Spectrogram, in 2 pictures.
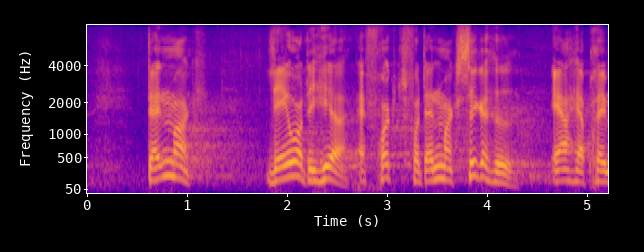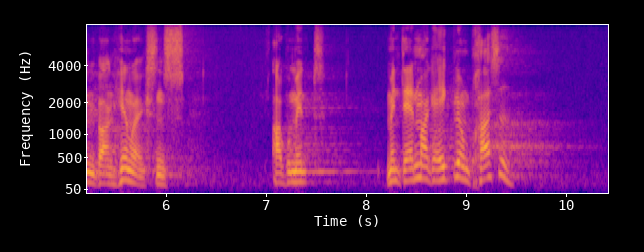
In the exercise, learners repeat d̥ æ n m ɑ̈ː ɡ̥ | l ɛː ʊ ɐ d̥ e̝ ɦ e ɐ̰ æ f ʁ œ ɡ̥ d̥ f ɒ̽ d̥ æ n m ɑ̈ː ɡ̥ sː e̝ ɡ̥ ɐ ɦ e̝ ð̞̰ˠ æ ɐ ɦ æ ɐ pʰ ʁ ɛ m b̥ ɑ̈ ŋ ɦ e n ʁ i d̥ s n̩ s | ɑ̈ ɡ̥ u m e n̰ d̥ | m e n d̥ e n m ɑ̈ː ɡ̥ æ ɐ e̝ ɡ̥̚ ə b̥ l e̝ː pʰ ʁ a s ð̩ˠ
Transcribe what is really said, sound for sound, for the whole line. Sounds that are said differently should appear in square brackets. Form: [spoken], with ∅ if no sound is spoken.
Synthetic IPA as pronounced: d̥ æ n m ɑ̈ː ɡ̥ | l ɛː ʊ ɐ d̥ e̝ ɦ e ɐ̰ æ f ʁ œ ɡ̥ d̥ f ɒ̽ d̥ æ n m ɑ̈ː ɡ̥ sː e̝ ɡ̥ ɐ ɦ e̝ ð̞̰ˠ æ ɐ ɦ æ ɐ pʰ ʁ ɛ m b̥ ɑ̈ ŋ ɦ e n ʁ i [ɡ̥] s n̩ s | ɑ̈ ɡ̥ u m e n̰ d̥ | m e n d̥ [æ] n m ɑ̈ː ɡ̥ æ ɐ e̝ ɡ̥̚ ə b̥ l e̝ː pʰ ʁ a s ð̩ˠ

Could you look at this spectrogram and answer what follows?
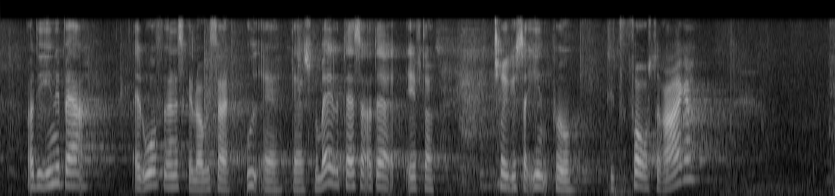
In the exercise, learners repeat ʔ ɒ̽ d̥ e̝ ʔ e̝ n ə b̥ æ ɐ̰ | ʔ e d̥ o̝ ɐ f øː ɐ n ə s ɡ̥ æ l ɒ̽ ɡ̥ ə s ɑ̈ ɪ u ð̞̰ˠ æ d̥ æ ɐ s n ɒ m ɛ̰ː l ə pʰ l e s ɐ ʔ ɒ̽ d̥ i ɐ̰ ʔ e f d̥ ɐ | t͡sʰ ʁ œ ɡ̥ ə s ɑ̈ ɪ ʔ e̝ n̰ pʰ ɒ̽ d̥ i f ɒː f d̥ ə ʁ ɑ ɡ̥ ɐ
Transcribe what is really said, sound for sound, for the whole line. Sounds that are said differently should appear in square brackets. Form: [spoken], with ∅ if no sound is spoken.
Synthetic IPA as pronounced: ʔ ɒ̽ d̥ e̝ [∅] e̝ n ə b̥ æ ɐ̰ | ʔ [æ] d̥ o̝ ɐ f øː ɐ n ə s ɡ̥ æ l ɒ̽ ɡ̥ ə s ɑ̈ ɪ u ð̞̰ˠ æ d̥ æ ɐ s n ɒ m ɛ̰ː l ə pʰ l [æ] s ɐ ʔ ɒ̽ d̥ [æ] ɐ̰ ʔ e f d̥ ɐ | t͡sʰ ʁ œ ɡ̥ ə s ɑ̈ ɪ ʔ e̝ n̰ pʰ ɒ̽ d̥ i f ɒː [s] d̥ ə ʁ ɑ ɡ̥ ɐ

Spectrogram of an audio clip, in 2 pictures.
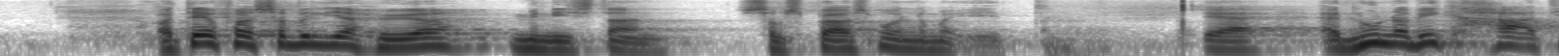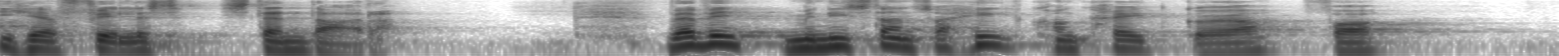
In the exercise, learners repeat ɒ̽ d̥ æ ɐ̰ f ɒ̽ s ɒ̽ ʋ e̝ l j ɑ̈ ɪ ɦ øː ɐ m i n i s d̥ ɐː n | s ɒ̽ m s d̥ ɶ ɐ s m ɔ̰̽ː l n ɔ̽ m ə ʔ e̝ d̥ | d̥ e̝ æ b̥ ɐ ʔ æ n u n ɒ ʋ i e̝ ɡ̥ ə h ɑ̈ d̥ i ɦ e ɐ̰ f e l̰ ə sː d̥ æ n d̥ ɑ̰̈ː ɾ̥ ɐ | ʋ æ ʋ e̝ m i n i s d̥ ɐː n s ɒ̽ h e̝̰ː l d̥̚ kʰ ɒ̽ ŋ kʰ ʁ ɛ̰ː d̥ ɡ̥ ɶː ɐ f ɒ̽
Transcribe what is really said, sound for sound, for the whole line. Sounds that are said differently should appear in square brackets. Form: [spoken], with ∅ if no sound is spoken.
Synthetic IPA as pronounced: ɒ̽ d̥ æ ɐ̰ f ɒ̽ s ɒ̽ ʋ e̝ l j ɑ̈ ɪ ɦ øː ɐ m i n i s d̥ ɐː n | s ɒ̽ m s [b̥] ɶ ɐ s m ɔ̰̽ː l n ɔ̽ m [ɐ] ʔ e̝ d̥ | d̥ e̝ æ [∅] ɐ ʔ æ n u n ɒ ʋ i e̝ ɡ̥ ə h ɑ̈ d̥ i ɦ e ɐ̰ f e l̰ ə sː d̥ æ n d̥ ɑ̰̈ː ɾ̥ ɐ | ʋ æ ʋ e̝ m i n i s d̥ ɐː n s ɒ̽ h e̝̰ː l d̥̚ kʰ ɒ̽ ŋ kʰ ʁ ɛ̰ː d̥ ɡ̥ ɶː ɐ f ɒ̽

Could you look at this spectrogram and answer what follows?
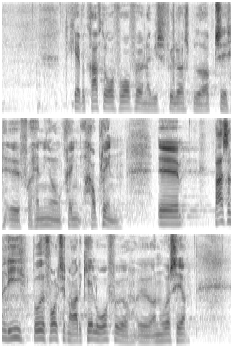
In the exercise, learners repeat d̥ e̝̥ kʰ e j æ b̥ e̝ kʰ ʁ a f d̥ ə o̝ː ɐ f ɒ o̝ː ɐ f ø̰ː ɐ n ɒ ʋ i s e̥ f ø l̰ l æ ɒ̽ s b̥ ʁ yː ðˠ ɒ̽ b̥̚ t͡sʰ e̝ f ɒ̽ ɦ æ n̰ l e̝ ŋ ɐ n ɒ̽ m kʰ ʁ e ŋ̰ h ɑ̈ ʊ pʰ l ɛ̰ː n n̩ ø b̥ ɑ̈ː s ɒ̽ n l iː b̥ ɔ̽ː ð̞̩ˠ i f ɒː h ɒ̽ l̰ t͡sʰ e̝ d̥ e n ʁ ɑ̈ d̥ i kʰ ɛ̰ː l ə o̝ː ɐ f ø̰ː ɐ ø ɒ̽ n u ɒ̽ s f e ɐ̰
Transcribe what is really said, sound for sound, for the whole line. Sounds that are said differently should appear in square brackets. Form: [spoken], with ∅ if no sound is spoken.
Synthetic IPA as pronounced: d̥ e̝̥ kʰ [æ] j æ b̥ e̝ kʰ ʁ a f d̥ ə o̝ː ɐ f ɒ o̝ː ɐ f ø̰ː ɐ n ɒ ʋ i s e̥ f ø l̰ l [i] ɒ̽ s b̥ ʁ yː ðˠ ɒ̽ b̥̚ t͡sʰ e̝ f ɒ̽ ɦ æ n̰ l e̝ ŋ ɐ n ɒ̽ m kʰ ʁ e ŋ̰ h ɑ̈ ʊ pʰ l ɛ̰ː n n̩ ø b̥ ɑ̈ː s ɒ̽ n l iː b̥ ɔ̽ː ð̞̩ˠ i f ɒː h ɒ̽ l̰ t͡sʰ e̝ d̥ e n ʁ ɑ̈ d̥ i kʰ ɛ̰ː l ə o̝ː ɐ f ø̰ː ɐ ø ɒ̽ n u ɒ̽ s [h] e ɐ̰

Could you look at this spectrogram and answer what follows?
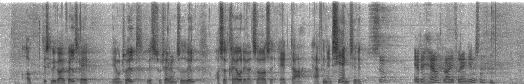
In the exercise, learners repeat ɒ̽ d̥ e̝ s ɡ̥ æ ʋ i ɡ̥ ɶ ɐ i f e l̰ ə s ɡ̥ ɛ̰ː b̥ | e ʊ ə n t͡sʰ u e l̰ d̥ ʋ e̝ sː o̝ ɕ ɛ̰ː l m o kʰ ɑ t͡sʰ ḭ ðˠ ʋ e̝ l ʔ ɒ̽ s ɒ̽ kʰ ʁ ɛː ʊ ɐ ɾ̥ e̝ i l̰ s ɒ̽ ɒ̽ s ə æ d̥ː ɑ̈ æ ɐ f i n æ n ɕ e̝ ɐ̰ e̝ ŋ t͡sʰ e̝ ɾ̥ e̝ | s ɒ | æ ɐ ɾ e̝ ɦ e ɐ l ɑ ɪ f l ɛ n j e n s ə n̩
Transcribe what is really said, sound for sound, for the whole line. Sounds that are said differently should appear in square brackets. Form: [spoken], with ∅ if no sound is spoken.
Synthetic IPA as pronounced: ɒ̽ d̥ e̝ s ɡ̥ æ ʋ i ɡ̥ ɶ ɐ i f e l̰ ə s ɡ̥ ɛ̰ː b̥ | e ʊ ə n t͡sʰ u e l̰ d̥ ʋ e̝ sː o̝ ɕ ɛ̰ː l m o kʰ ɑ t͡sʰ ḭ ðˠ ʋ e̝ l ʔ ɒ̽ s ɒ̽ kʰ ʁ ɛː ʊ ɐ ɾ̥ e̝ [æ] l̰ s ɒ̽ ɒ̽ s ə æ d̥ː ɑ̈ æ ɐ f i n æ n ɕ e̝ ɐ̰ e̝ ŋ t͡sʰ e̝ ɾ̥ e̝ | s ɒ | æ ɐ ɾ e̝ ɦ [æ] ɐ l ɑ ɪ f l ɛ n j e n s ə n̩

